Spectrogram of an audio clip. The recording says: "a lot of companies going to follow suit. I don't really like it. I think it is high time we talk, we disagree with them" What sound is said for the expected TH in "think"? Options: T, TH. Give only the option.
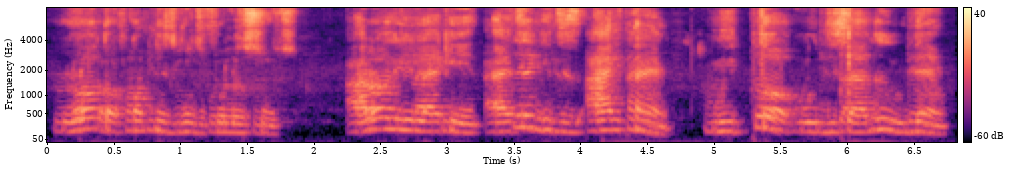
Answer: T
